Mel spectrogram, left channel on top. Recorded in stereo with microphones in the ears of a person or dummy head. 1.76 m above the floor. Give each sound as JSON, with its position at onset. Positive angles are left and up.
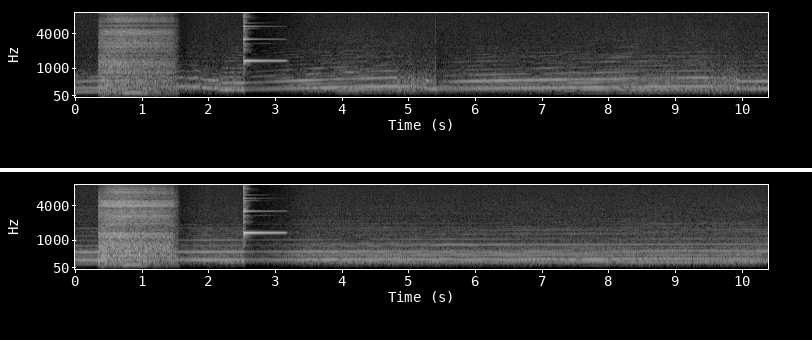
{"t": 0.3, "sound": "snoring", "side_deg": -60, "distance_m": 1.7}
{"t": 2.5, "sound": "a bell", "side_deg": -25, "distance_m": 0.7}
